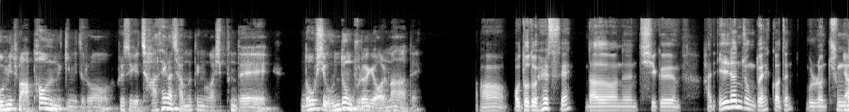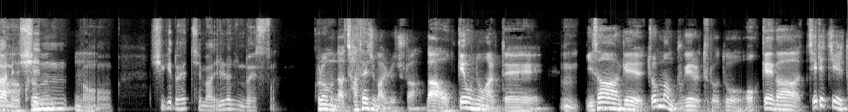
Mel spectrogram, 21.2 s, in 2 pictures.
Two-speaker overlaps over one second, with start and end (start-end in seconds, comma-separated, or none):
10.6-12.0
